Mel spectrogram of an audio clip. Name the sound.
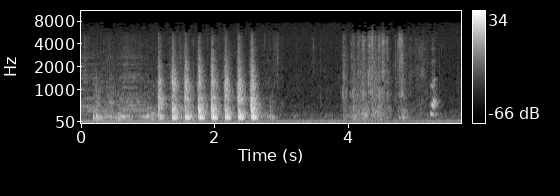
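knocking on a door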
